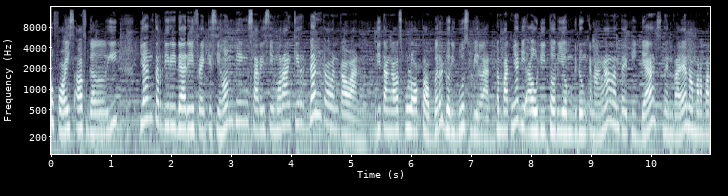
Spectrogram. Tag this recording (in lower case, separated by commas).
music, speech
